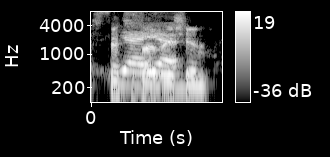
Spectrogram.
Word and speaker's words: fetishization: But I do feel like there's definitely a lot of fetishization. Did she get it right? I don't know. Is that how you say it, Sis? – That's the word, fetishization.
